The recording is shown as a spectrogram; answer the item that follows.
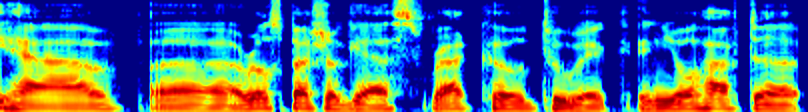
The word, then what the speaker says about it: Ratko Tubic: everybody, today we have a real special guest, Ratko Tubic, and you'll have to correct me if am I saying that right? Am I pronouncing your name correctly? Yeah, I mean, I'm used to it. It's Ratko Tubic in my language, but Tubic, I'm used to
